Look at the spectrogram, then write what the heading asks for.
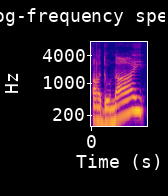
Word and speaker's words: Adonai: pronounced either as adonir Adonai on the right side it's Adonai a-d-o-n-a-i pronounced as Adon plus the word I like your eyeball I Adonai is a title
